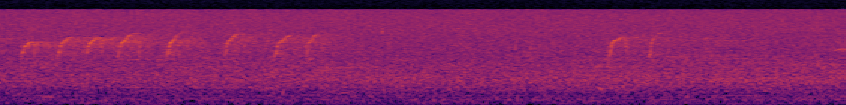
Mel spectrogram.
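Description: A songbird calling faintly: a run of short, high notes, each sliding downward, slowing over the first two seconds, with two more about four seconds in. Under it lies a steady outdoor hiss.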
